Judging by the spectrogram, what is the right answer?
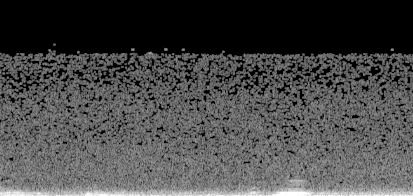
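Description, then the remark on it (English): A voice imitates an Asian koel's kuhu kuhu call: two soft, low hooting notes, the second slightly louder, over a dull background murmur. “Kokila is sitting and कुहू कुहू वो जा रही है वो कौन है?”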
